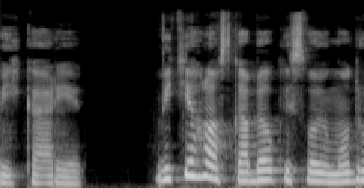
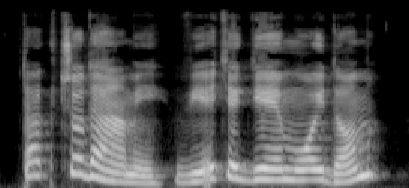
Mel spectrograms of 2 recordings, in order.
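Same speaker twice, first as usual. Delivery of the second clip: put-on drunken voice, higher and slower; 3 semitones higher, 4 dB louder than usual. Narrator reads a character asking two women a question: drunken voice. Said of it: "Spýtal sa Spencer opileckým hlasom".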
